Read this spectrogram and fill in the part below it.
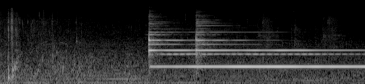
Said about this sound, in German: Die Schiffsglocke läutet zum Abschied.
